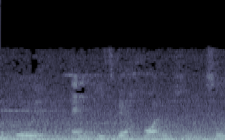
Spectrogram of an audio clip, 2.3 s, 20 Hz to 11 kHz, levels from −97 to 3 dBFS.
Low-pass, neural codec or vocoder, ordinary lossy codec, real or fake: 7.2 kHz; none; MP3, 32 kbps; real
